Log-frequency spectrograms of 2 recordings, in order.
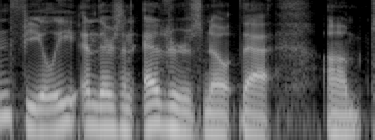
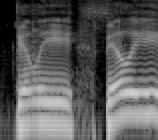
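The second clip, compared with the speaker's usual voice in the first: put-on old-timey voice; 3 semitones higher, 4 dB louder than usual. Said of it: "We do that voice a lot".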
